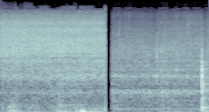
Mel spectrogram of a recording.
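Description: Food cooking in a pan gives off a steady, low sizzle and hiss that runs throughout, briefly cut off once, with a faint clink or tap near the end.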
